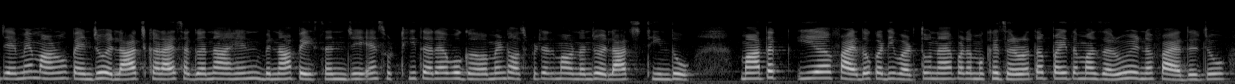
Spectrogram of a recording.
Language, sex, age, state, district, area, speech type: Sindhi, female, 18-30, Maharashtra, Thane, urban, spontaneous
